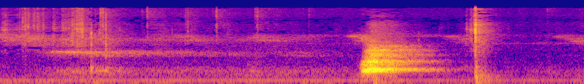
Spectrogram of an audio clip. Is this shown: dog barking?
yes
